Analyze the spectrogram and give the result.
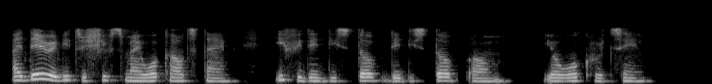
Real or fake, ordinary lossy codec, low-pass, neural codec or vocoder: real; Opus, 16 kbps; 5.4 kHz; none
